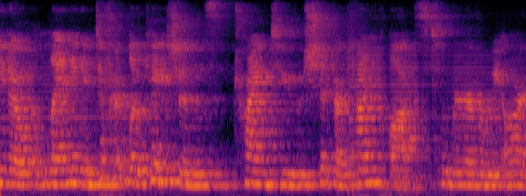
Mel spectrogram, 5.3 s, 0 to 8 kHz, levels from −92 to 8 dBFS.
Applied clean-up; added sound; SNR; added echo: neural separator model SepFormer DNS4.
